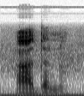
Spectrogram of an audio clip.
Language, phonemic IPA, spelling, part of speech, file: Malagasy, /ˈad/, adana, noun, Mg-adana.ogg
- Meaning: slowness; peace; tranquility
